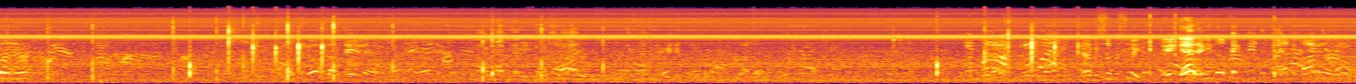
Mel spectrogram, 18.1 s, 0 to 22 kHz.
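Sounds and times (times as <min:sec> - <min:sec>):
high-pitched whine: 0:00.0 - 0:18.0
players shouting and chattering: 0:00.0 - 0:18.0.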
